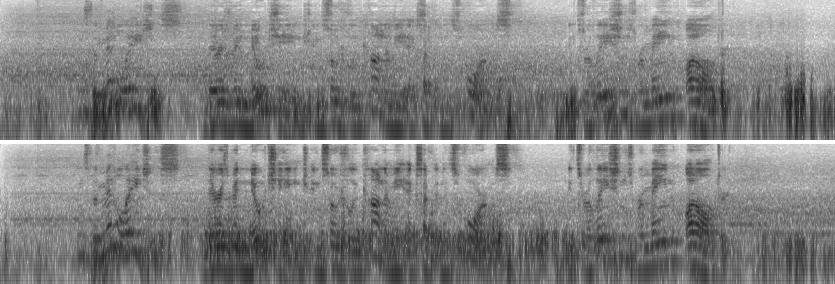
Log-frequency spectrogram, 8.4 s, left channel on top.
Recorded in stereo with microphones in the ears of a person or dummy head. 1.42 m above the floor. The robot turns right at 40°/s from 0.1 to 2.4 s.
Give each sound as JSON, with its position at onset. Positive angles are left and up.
{"t": 0.8, "sound": "a man speaking", "azimuth_deg": -155, "distance_m": 3.5}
